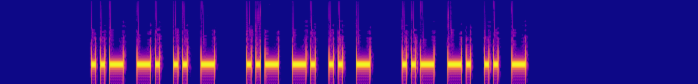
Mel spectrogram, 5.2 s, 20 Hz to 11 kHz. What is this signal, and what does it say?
Morse code, heard as a keyed tone, about 34 wpm, 700 Hz. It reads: UNIT UNIT UNIT
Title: Top 500 Words Repeated 35wpm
